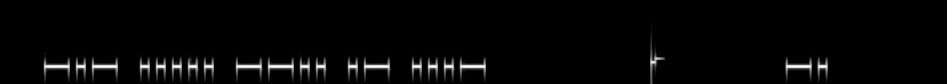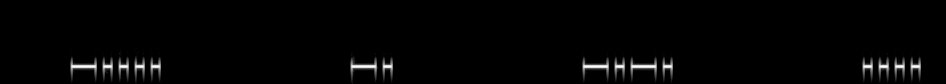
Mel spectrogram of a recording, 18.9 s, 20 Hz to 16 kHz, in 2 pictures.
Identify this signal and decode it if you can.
Morse code, heard as a keyed tone, about 15 wpm, spaced as for 6 wpm, 700 Hz. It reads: K5ZAV N6NCH
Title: USA Call Signs - 5 Characters - 8x Character Spacing - 15wpm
